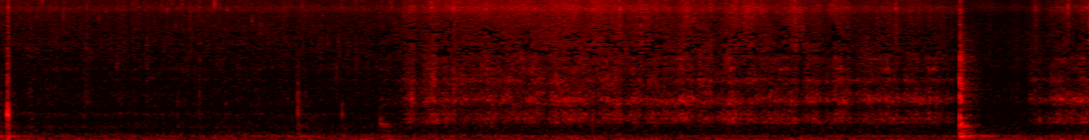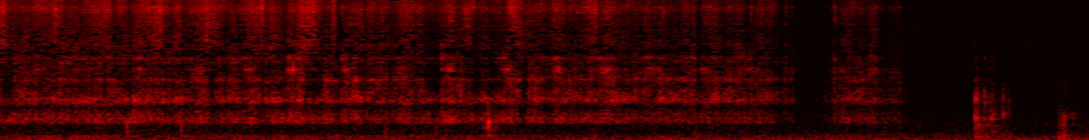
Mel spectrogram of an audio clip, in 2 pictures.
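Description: Sliced onions and a seared piece of meat sizzling in oil in a pot, the sizzle swelling as the pot is shaken and swirled by its handles. There is one sharp knock about seven seconds in, and the sizzle dies down near the end.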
